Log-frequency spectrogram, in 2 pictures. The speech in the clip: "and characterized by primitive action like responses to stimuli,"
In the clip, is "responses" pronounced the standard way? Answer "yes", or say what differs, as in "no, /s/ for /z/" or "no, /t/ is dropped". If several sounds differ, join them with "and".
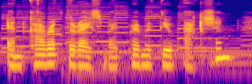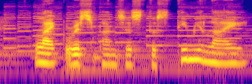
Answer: no, /s/ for /z/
